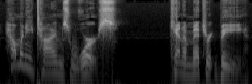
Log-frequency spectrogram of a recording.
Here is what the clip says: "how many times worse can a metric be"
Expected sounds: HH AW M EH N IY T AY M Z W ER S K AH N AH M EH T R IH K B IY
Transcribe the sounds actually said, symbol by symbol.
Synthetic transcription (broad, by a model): HH AW M EH N IY T AY M Z W ER S K AH N AH M EH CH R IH K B IY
